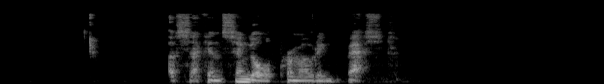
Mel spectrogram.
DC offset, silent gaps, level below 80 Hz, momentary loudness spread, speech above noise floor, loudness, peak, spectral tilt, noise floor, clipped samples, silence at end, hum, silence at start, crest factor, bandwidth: under 0.1%; none; -66 dBFS; 15 LU; 53 dB; -30 LUFS; -12 dBFS; -4.5 dB/octave; -83 dBFS; under 0.1%; 2.1 s; none; 0.9 s; 22 dB; 11.5 kHz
